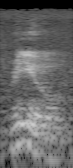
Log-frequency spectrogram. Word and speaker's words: Ryu: It's pronounced Ryu, as in Liu, but with an R.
